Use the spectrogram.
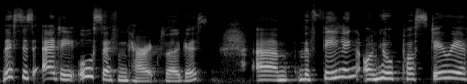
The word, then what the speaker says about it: Carrickfergus: pronounce it? Carrickfergus.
